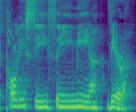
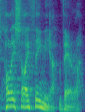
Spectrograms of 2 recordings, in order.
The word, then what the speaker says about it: polycythemia vera: judge yeah bring up I think it's poly CIA Vera no not a bad effort that's that's more polya Vera close well let's welcome Keith and how do you pronounce it Keith it's polycythemia vera right okay so you're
